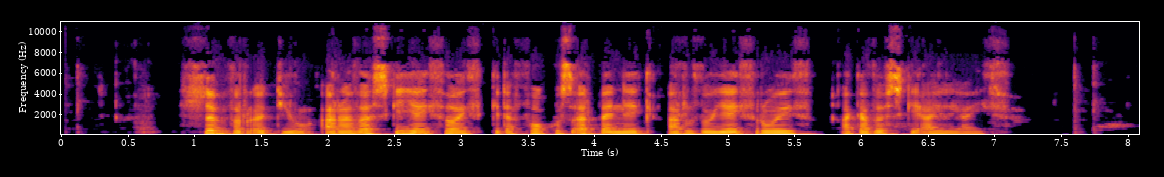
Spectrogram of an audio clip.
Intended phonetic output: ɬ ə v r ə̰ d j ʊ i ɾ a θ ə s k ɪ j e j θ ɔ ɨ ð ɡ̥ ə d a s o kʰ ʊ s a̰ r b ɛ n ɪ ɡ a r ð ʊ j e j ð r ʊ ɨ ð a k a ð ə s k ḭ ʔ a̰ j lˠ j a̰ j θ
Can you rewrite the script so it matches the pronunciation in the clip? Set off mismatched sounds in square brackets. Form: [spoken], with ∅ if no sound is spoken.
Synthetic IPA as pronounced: ɬ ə v r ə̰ d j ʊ [a] ɾ a [ð] ə s k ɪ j e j θ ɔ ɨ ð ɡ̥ ə d a [f] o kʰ ʊ s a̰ r b ɛ n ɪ ɡ a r ð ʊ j e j [θ] r ʊ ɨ ð a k a ð ə s k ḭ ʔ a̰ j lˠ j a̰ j θ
